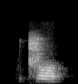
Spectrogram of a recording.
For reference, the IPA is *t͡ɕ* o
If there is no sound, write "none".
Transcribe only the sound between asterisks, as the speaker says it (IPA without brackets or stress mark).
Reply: t͡ɕ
